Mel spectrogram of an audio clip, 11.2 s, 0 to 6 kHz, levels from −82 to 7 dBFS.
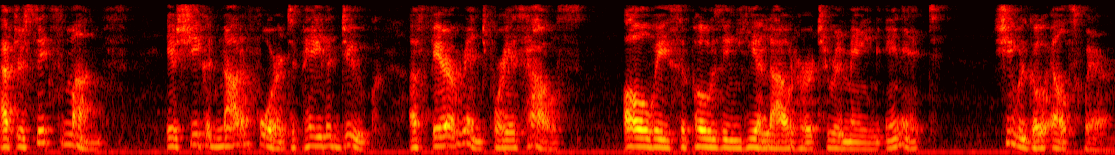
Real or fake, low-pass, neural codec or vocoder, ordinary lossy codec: fake; 5.4 kHz; codec, 16 kHz, 16 kbps, FunCodec, trained on Chinese and English, 50 frames a second; MP3, 48 kbps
